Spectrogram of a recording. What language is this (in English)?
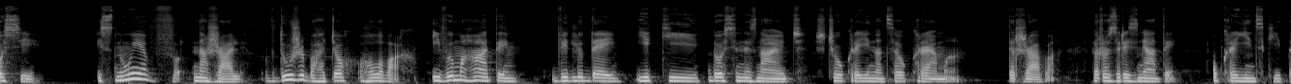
Ukrainian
